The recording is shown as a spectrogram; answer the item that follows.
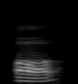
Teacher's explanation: जैसे अ मुंह गोल नहीं हुआ, अवृत्तमुखी है।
